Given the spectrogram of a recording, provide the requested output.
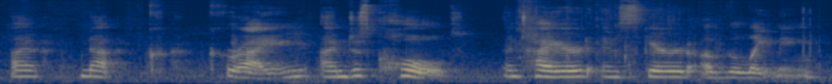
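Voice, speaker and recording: A woman's voice: on the high side, steady tone, slow pace. Plucky small boy monster truck for a storybook, read by a woman, determined yet easily upset, echoing room, audible noise. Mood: tearful, defiant.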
